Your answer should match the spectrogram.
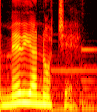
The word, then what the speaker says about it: medianoche: The Spanish word for midnight is medianoche.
